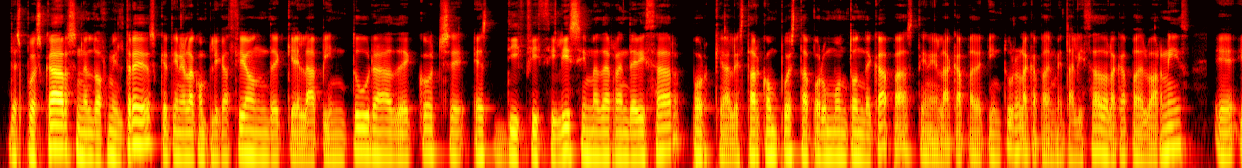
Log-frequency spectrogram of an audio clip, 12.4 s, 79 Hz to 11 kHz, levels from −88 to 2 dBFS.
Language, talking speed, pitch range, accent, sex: Spanish, 205 wpm, 110-125 Hz, Spanish, male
